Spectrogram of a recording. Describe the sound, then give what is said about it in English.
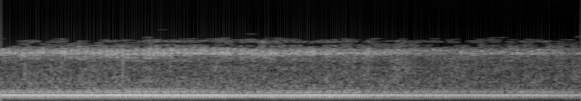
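A roadster car engine running wide open at full throttle on a highway at night, giving a steady, unbroken mid-pitched drone that eases slightly in loudness toward the end. “With its powerful motor wide open, the roadster flies over the white ribbon of highway”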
